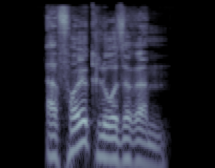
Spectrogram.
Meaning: strong dative masculine/neuter singular comparative degree of erfolglos
- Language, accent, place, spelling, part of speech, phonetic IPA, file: German, Germany, Berlin, erfolgloserem, adjective, [ɛɐ̯ˈfɔlkloːzəʁəm], De-erfolgloserem.ogg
